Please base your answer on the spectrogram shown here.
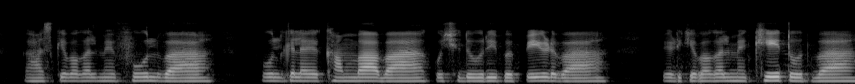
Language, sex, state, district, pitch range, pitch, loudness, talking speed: Bhojpuri, female, Uttar Pradesh, Gorakhpur, 155-165 Hz, 160 Hz, -28 LUFS, 160 wpm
